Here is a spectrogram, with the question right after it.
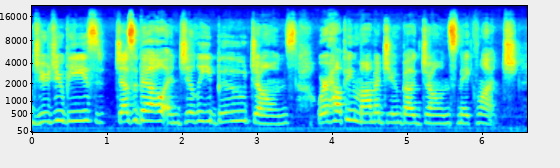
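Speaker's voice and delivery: ordinary delivery, nothing marked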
